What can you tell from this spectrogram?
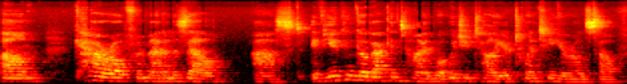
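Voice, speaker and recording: Woman with an American accent at a very deep, low pitch, with noticeable background noise and audible room echo. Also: ordinary pitch variation, moderate pace. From United States. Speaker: interior design blogger. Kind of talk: casual Q&A to camera. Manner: hesitant, many ums and restarts.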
